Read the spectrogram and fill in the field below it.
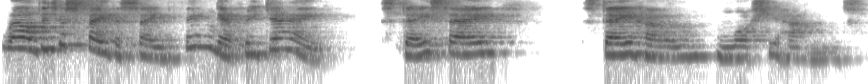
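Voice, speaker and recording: A woman's voice: a little high, lively intonation, slow, vocal fry, full character voice. A woman playing a chatty, matter-of-fact older friend in an amateur comedy sketch. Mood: glum, resigned. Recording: echoey room.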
